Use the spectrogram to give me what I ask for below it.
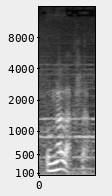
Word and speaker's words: Unalakleet: A lot of people think that Unalakleet means where the east wind blows, but the word Unalakleet is actually an Inupiaq word pronounced Unalakleet.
